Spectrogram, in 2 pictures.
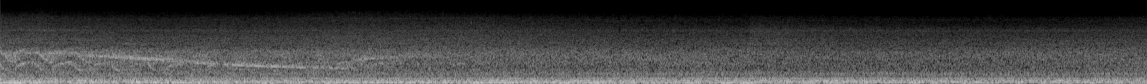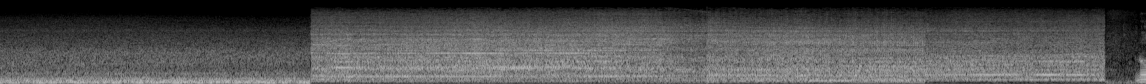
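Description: A siren wail falling in pitch over the first three or four seconds, above a steady low rumble. About fourteen and a half seconds in, the sound cuts off abruptly and a different steady sound with a few held tones and little bass takes its place.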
